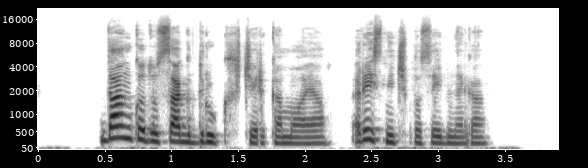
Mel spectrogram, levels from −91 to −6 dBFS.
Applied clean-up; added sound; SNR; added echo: neural mask model Resemble Enhance denoiser.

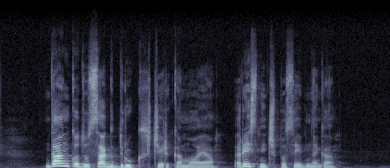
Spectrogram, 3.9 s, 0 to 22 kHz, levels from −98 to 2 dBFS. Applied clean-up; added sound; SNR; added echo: none; none; none; none.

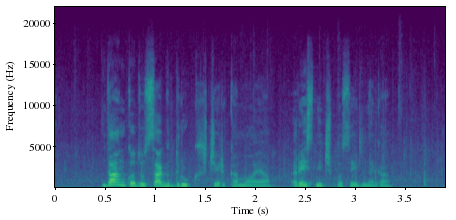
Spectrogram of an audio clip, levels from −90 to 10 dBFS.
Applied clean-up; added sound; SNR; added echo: none; Rain; 19 dB; none.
